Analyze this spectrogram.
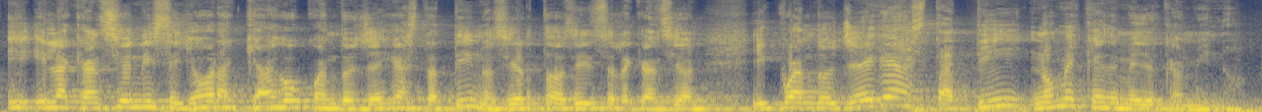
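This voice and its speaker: Animated preacher with big pitch swings. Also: male voice, fast. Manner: animated storytelling, acting out voices with big pitch jumps. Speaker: pastor. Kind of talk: sermon.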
